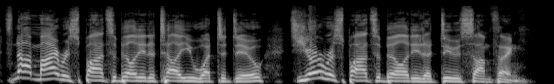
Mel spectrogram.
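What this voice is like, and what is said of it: Yelling. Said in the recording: “I'm yelling at you right now”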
